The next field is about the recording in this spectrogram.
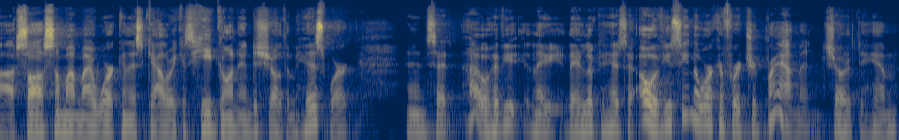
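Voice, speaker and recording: Somewhat breathy and at a very fast pace, a man talks at a medium pitch with lively intonation, recorded very cleanly over a silent background. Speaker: street photographer. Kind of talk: interview conversation. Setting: at guest's home.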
